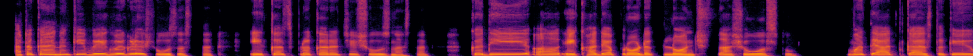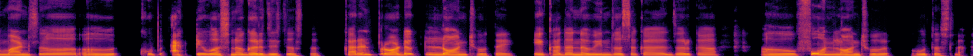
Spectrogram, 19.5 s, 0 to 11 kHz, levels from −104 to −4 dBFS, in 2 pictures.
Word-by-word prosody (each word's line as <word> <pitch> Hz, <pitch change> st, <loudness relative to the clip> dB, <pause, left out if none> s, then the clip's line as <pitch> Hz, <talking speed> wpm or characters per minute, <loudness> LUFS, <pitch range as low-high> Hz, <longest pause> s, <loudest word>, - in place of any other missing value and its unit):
आता 230 Hz, +3 st, +1 dB
काय 270 Hz, -, +2 dB
आहे 255 Hz, -, +6 dB
ना, 255 Hz, -, +6 dB
की 275 Hz, -, 0 dB
वेगवेगळे 240 Hz, +2 st, +4 dB
शोज् 190 Hz, -6 st, -3 dB
असतात. 150 Hz, -2 st, -10 dB, 0.4 s
एकाच 220 Hz, +3 st, 0 dB
प्रकारचे 215 Hz, -1 st, -1 dB
शोज् 190 Hz, -3 st, -3 dB
नसतात. 155 Hz, -3 st, -8 dB, 0.5 s
कधी 255 Hz, +4 st, +3 dB
अ, 225 Hz, -1 st, +1 dB
एखाद्या 220 Hz, +1 st, +2 dB
प्रॉडक्ट 200 Hz, 0 st, +1 dB
लॉन्चचा 190 Hz, 0 st, 0 dB
शो 185 Hz, -2 st, 0 dB
असतो. 155 Hz, -, -11 dB, 0.5 s
मग 245 Hz, +2 st, +4 dB
त्यात 225 Hz, -2 st, +1 dB
काय 220 Hz, -3 st, +2 dB
असतं 195 Hz, +2 st, -4 dB
की 240 Hz, 0 st, +4 dB
माणसं 225 Hz, +3 st, +1 dB
अ, 190 Hz, -2 st, -1 dB, 0.3 s
खूप 240 Hz, -1 st, -4 dB
ॲक्टिव 230 Hz, +2 st, +1 dB
असणं 210 Hz, +1 st, +1 dB
गरजेचं 180 Hz, -2 st, 0 dB
असतं. 150 Hz, 0 st, -13 dB, 0.3 s
कारण 225 Hz, +3 st, +3 dB
प्रॉडक्ट 230 Hz, +3 st, +1 dB
लॉन्च 210 Hz, -1 st, +3 dB
होत 175 Hz, -2 st, -8 dB
आहे. 155 Hz, -1 st, -7 dB, 0.3 s
एखादा 205 Hz, +1 st, -2 dB
नवीन 205 Hz, 0 st, +2 dB
जसं 200 Hz, +1 st, -4 dB
का 200 Hz, -1 st, -4 dB
जर 190 Hz, -1 st, -2 dB
का 190 Hz, 0 st, -6 dB, 0.5 s
अ, 180 Hz, -1 st, -1 dB
फोन 235 Hz, +1 st, +4 dB
लॉन्च 180 Hz, -2 st, 0 dB
हो 170 Hz, -3 st, -4 dB, 0.3 s
होत 185 Hz, -3 st, -5 dB
असला 145 Hz, -, -13 dB
210 Hz, 150 wpm, -24 LUFS, 190-230 Hz, 0.5 s, आहे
